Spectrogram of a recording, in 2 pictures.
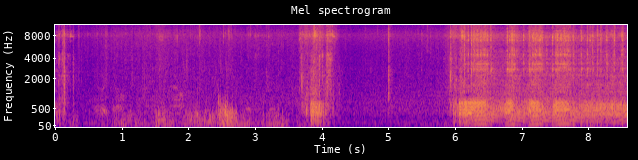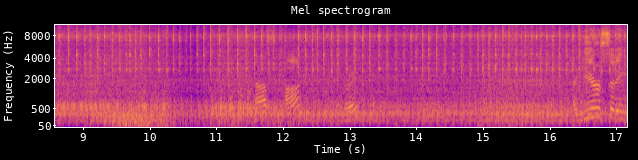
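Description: A Remington RM4620 20-inch chainsaw is cold started: a few pulls and sputters, a short quiet pause, then the engine catches and runs loud and steady, revving close by for the rest of the clip.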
